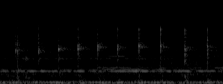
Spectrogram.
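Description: A quick run of finger snaps, about ten at roughly five a second, over a faint steady tone.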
